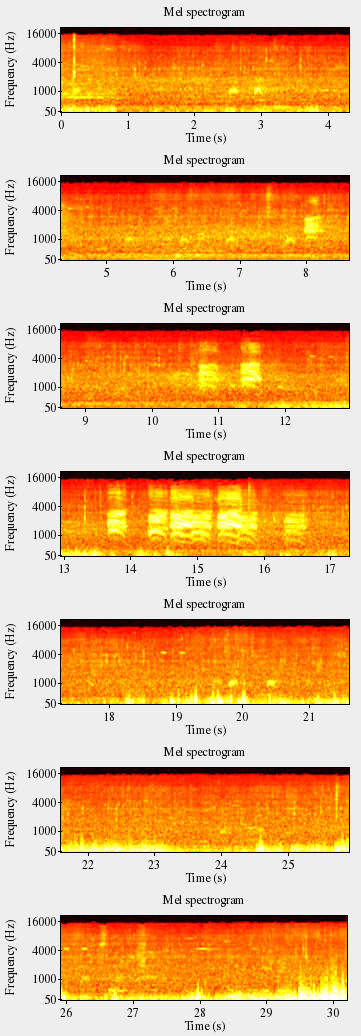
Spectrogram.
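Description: A bird calling in a few short runs of harsh calls around the middle. In the second half there are low gusts of wind on the microphone.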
